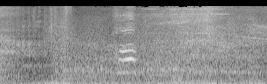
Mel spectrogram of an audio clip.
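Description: Animated-film sound effects: a low rumble, with a short, wavering honk-like creature call about two seconds in, as the Nian beast arrives.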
